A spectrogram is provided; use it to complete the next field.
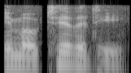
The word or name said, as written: emotivity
